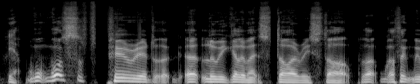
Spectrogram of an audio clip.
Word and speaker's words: Guillemette: So it's called The People's Messenger, The Occupation Diary of Louis Guilmette, Guillemette. Yeah, another very well written diary and quite comprehensive. Yeah. What's the period Louis Guillemette's diary start?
